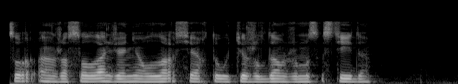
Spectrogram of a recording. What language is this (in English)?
Kazakh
